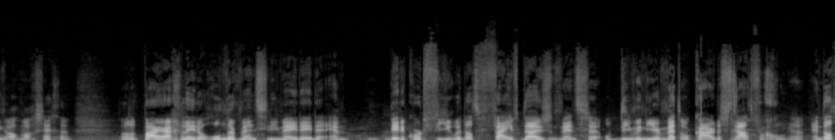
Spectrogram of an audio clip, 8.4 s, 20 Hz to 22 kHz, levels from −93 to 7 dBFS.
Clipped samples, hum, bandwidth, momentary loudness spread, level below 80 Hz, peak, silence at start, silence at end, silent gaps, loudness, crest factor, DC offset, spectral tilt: under 0.1%; none; 15.5 kHz; 15 LU; -62 dBFS; -4 dBFS; 0 s; 0 s; none; -25 LUFS; 22 dB; under 0.1%; -5.5 dB/octave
